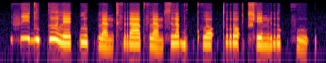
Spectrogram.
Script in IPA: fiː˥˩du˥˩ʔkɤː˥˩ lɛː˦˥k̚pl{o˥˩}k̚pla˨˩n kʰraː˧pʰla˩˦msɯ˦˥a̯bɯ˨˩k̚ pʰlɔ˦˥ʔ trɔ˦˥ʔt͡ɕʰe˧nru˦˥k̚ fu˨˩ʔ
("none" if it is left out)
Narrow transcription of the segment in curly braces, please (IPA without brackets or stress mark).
u˥˩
